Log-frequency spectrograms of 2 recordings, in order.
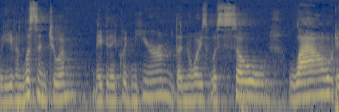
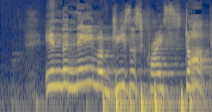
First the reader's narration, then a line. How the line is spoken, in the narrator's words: he yelled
